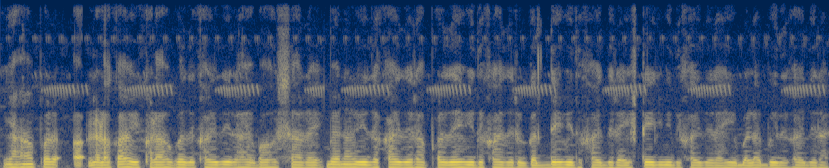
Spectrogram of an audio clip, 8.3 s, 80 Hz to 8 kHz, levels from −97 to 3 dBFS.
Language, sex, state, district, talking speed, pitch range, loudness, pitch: Hindi, male, Chhattisgarh, Korba, 295 wpm, 115-120 Hz, -14 LUFS, 120 Hz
